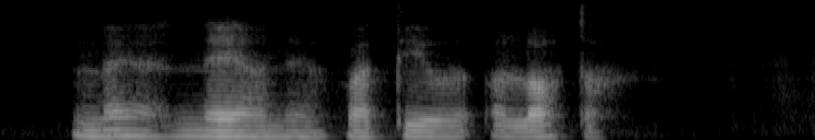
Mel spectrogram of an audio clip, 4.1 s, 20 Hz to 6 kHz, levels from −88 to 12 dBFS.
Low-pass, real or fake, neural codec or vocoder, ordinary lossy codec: 5.4 kHz; fake; codec, 24 kHz, 0.5 kbps, DualCodec; none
